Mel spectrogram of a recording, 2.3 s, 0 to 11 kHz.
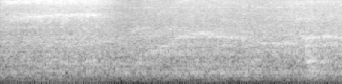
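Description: Electric motor and drivetrain whine of a 1/10-scale RC drift car, the pitch rising and falling as the throttle is worked. It dips in loudness a little under a second in, then climbs again.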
